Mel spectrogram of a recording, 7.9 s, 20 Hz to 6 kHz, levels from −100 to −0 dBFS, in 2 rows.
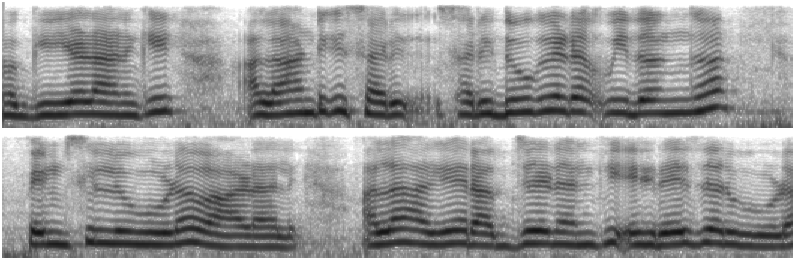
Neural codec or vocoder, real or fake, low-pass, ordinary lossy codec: codec, 24 kHz, 6 kbps, HILCodec; fake; 5.4 kHz; none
